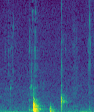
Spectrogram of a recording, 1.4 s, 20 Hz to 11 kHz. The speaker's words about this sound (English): It is 6:30 a.m. Tuesday Eastern Time, so I just had to take a slug of coffee there.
